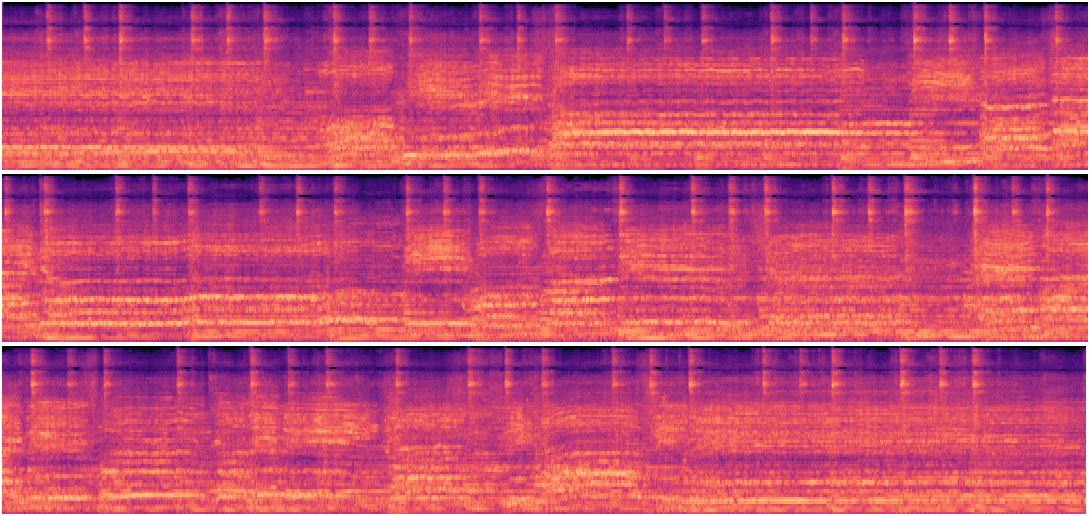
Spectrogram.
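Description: Church choir singing a gospel song into microphones, with instrumental accompaniment underneath and a steady light beat.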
